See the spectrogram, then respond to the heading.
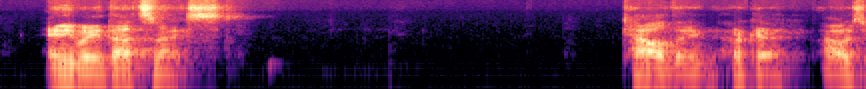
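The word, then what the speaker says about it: Taldain: Taldian? The White Sand planet. Anyway, I stumbled over the mispronunciation because there are some nice slight spelling changes that reflect the fact that everything in Roshar is spelled in a way where it's so symmetrical. And so that makes sense here where it's like Nalithis or Scadrial or something like that. Taldane makes sense to misspell it to make it a little more Rosharan.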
